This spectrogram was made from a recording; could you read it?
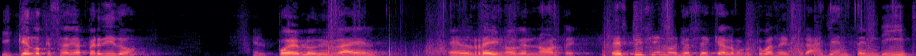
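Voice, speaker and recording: Man, Bible study teacher, animated, high-pitched, asks listeners questions. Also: moderate pace, a little hiss or hum. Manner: animated, asks the audience frequent checking questions. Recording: audio-only recording of a live talk.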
